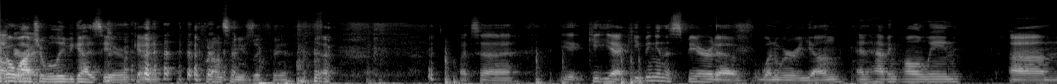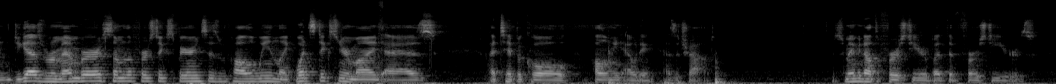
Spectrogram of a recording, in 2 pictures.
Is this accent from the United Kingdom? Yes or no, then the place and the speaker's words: no; Canada; Why do we say 6'2" when we're Canadian? We don't use the same measuring system as Americans.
